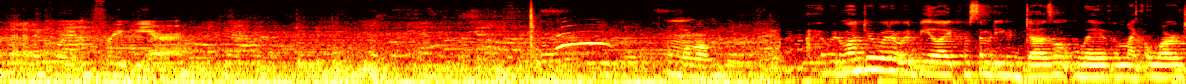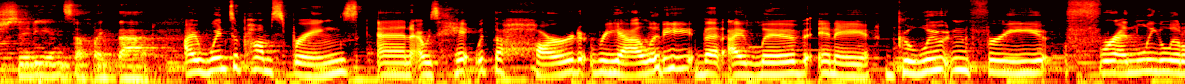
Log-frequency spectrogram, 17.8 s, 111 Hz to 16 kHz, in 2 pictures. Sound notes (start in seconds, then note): 3.2 squealing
